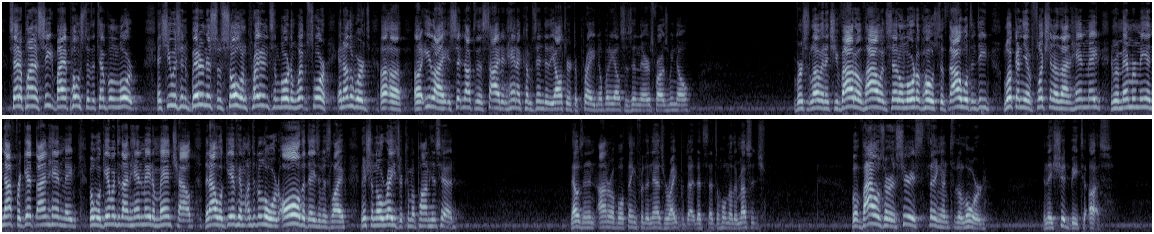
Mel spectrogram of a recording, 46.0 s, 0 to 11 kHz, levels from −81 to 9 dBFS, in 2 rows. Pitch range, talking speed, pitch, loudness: 190-235 Hz, 200 wpm, 210 Hz, -19 LUFS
